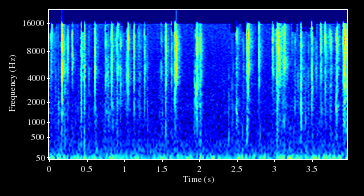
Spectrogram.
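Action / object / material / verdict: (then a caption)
scrape / clear plastic bag of jelly beans / plastic / none. Flat palms and fingers press and rub across a full clear plastic bag of jelly beans resting on fabric. The plastic crinkles in quick, irregular bright crackles over a steady low rumble, with the beans shifting softly underneath.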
